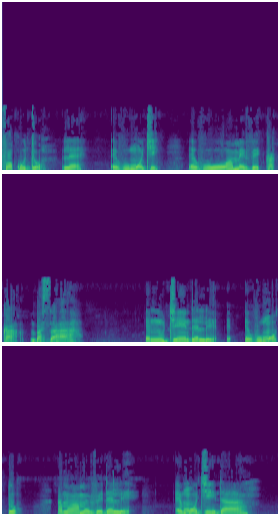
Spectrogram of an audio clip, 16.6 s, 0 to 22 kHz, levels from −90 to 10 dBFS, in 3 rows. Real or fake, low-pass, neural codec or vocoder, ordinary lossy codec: fake; 10.8 kHz; autoencoder, 48 kHz, 128 numbers a frame, DAC-VAE, trained on Japanese speech; MP3, 32 kbps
